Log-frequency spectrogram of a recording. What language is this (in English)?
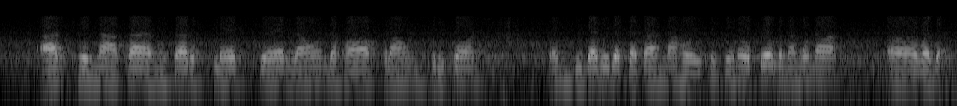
Gujarati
